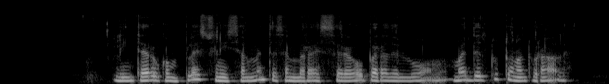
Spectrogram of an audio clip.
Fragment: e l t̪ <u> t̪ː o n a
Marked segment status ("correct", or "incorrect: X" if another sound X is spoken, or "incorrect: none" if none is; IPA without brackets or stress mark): correct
